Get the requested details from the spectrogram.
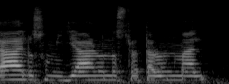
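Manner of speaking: normal talking voice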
